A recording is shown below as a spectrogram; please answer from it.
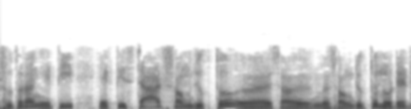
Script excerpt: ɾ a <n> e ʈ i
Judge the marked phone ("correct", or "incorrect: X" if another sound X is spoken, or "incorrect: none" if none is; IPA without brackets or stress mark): incorrect: ŋ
